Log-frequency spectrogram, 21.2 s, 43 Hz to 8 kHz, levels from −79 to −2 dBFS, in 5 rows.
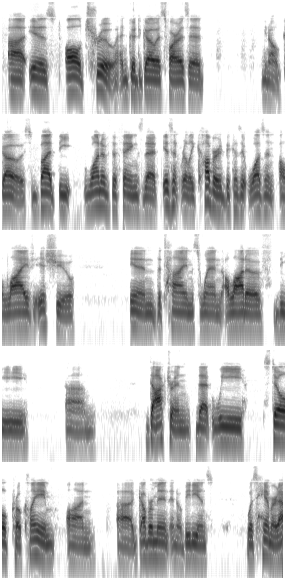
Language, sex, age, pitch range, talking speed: English, male, 30-49, 100-125 Hz, 145 wpm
